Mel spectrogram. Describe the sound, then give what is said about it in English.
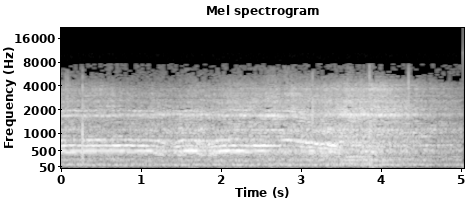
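The whistle of a 3 a.m. train blows in a long, steady wail over the heavy rumble of the passing train, loud and sustained from start to finish with no voices. “That's the 3 a.m. out there blowing.”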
